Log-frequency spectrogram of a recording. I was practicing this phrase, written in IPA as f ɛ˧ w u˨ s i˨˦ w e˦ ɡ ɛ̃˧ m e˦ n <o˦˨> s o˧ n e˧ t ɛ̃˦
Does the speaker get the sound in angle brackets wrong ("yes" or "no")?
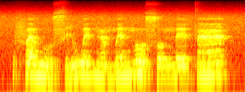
no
